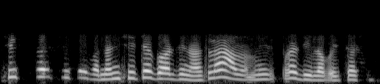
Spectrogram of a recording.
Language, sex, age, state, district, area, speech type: Nepali, female, 30-45, West Bengal, Alipurduar, urban, conversation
